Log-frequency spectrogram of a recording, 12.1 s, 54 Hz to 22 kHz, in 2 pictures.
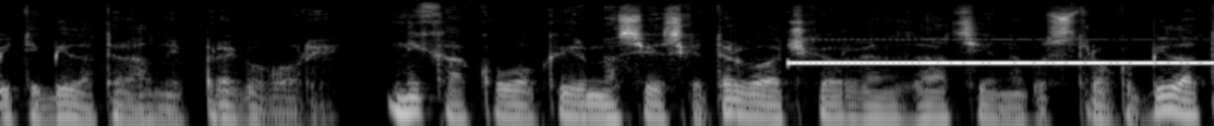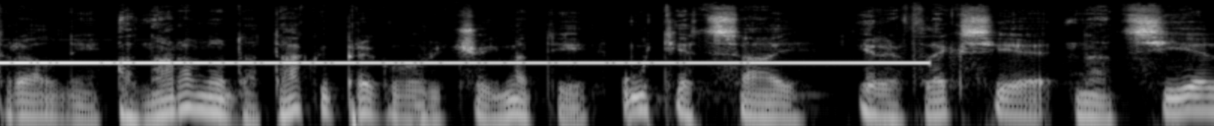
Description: PSK31 (31.25 baud), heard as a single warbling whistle, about 1100 Hz, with fading.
